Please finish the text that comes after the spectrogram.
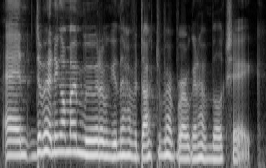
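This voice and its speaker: Female American host, chatty and playful, easygoing conversational delivery at a medium pitch. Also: mellow. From United States. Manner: chatty, playful, quick to laugh. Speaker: radio show host. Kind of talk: casual chat.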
